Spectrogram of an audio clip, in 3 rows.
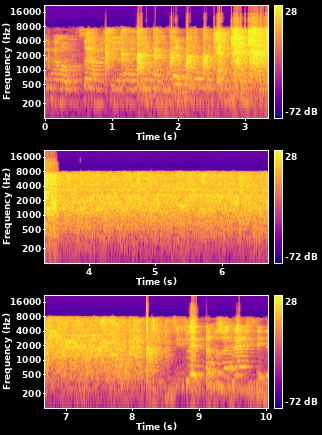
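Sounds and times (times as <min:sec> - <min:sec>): audience applauding: 0:00.9 - 0:08.6.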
